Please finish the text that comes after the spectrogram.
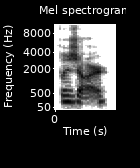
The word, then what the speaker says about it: Fajr: spell her name wrong it's not fair it's vajar um I came across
